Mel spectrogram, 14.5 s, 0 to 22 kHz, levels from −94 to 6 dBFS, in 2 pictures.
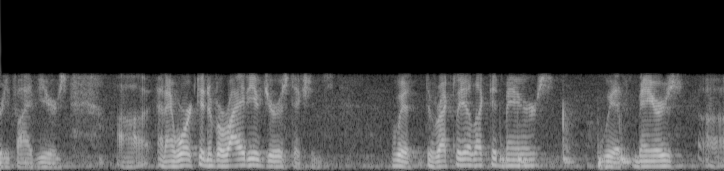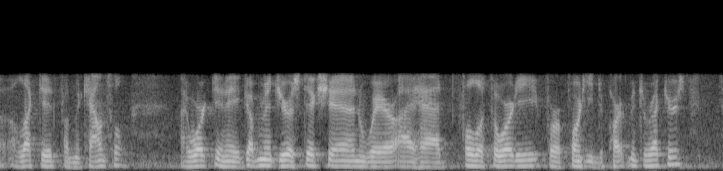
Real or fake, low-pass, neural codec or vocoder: real; 3.6 kHz; none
